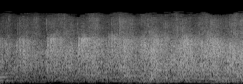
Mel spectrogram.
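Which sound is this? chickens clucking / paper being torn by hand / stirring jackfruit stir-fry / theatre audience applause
theatre audience applause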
